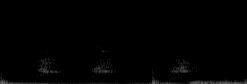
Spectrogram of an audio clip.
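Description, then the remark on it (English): A dog barks three times at an even pace, the barks sounding somewhat muffled, with a low rumbling background and no talking. “Gosh, this dog sometimes.”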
